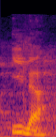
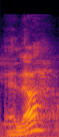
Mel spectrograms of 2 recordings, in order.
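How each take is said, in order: First: "Ilah" starting with an I sound; Arabic form. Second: "Elah" starting with an E sound; Hebrew form. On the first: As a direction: say "Ilah" with an opening I. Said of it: "im Arabischen Ilah". („Ilah“ mit I am Anfang, arabisch) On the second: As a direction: say "Elah" with an opening E. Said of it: "Also im Hebräischen Elah". („Elah“ mit E am Anfang, hebräisch) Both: Shown as a demonstration.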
